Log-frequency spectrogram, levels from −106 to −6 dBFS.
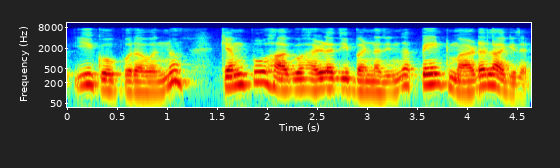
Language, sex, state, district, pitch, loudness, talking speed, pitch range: Kannada, male, Karnataka, Bangalore, 140 Hz, -17 LUFS, 105 wpm, 115-180 Hz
